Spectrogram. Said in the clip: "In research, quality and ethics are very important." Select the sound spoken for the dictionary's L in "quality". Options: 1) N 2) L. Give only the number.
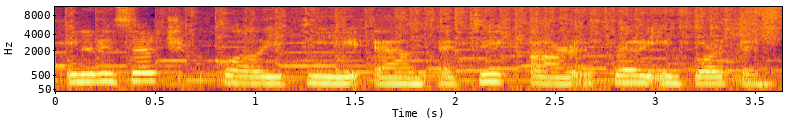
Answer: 2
